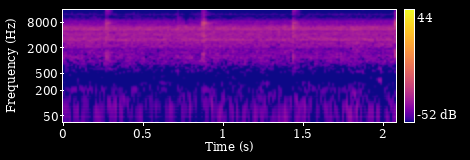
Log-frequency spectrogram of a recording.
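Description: Near silence: room tone, with one faint computer mouse click about a second in.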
